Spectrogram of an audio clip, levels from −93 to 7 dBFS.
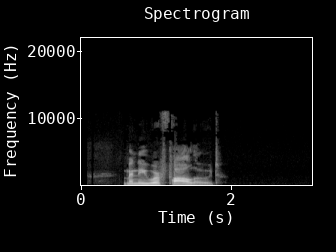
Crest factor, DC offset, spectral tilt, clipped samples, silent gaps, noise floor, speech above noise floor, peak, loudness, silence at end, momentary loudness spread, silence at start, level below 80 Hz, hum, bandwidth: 22 dB; under 0.1%; -6 dB/octave; under 0.1%; none; -80 dBFS; 60 dB; 0 dBFS; -20 LUFS; 1.35 s; 15 LU; 0.6 s; -70 dBFS; none; 11.5 kHz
